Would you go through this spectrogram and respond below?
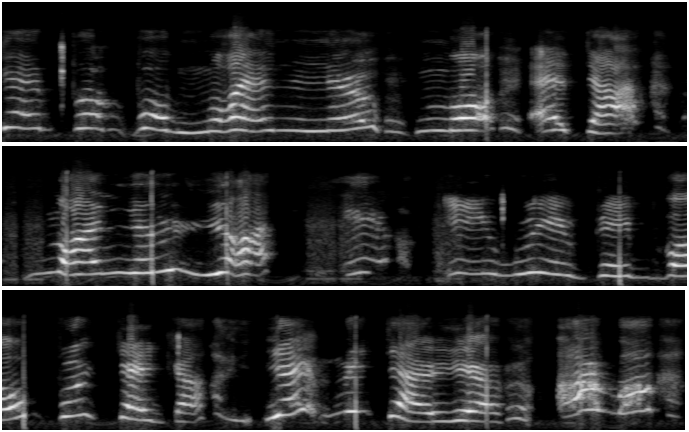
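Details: Adult woman with cerebral palsy whose muscles get tighter when she gets excited, making her speech harder to follow; dysarthria (cerebral palsy).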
